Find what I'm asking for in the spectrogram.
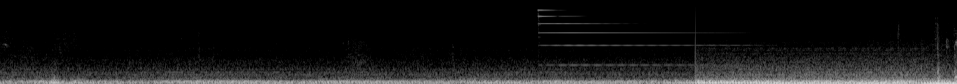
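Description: A car manoeuvres slowly during a driving test, its low engine rumble steady throughout and growing louder toward the end, with a brief chime-like ding partway through.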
